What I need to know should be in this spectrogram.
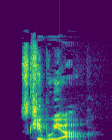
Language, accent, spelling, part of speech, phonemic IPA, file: French, France, scribouillard, noun, /skʁi.bu.jaʁ/, LL-Q150 (fra)-scribouillard.wav
- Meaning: pen-pusher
